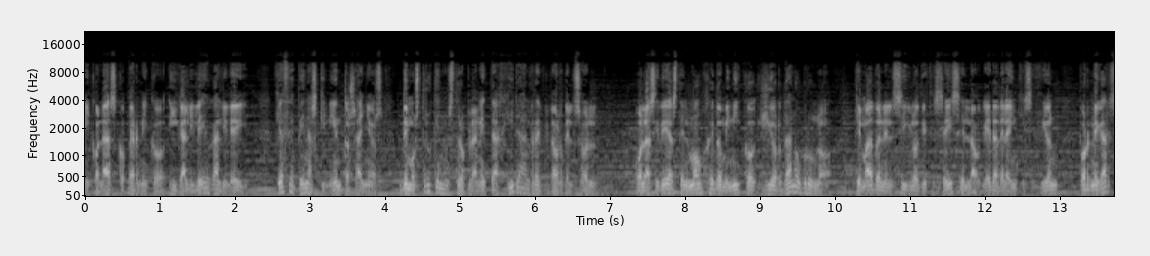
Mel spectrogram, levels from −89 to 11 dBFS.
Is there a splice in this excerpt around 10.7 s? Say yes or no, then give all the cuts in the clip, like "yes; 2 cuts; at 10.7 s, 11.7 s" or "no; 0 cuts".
yes; 1 cut; at 10.7 s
